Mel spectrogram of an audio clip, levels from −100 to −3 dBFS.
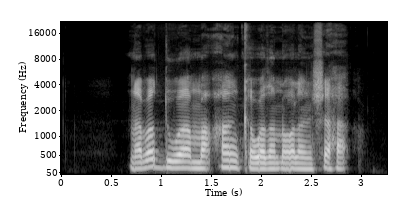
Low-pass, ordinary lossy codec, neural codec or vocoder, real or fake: none; none; vocoder, 44.1 kHz, 128 mel bands every 256 samples, BigVGAN v2; fake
